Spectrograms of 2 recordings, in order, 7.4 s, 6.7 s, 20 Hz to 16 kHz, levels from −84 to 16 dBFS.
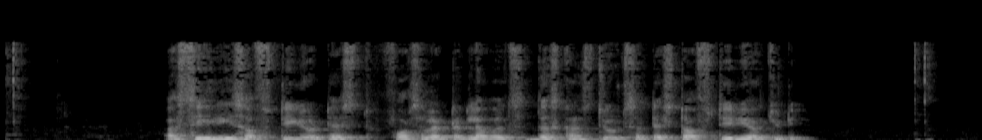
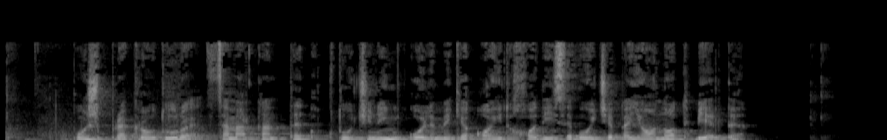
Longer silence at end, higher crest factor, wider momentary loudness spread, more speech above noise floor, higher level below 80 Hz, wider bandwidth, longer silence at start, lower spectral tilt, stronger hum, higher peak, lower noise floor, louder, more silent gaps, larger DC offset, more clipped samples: first, 1.35 s vs 1.1 s; about the same, 18 dB vs 16 dB; first, 10 LU vs 7 LU; first, 56 dB vs 40 dB; first, -52 dBFS vs -62 dBFS; about the same, 11.5 kHz vs 11.5 kHz; first, 1.25 s vs 0.05 s; first, -7 dB/octave vs -5 dB/octave; neither; first, -8 dBFS vs -12 dBFS; first, -79 dBFS vs -67 dBFS; first, -24 LUFS vs -28 LUFS; neither; neither; neither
